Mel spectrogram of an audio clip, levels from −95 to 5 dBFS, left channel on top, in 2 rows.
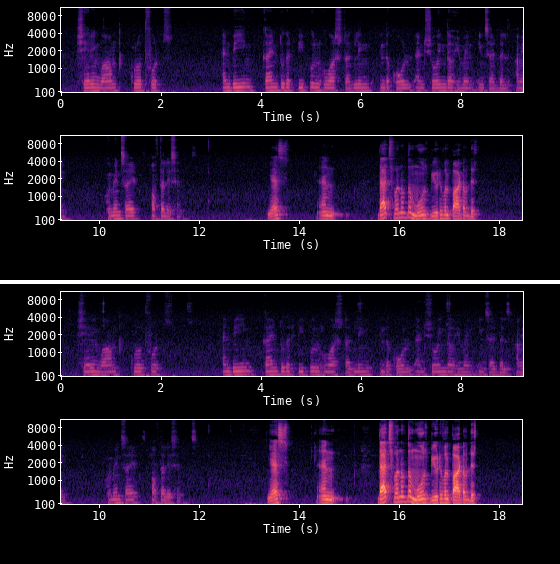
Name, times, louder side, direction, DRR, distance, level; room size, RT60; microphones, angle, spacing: voice 1, 0.3-1.1 1.4-2.2 3.2-9.4 10.1-10.8 11.0-11.7, left 3 dB, 75° left, 1.9 m, -44 dB
voice 2, 13.4-13.8 14.4-14.8 15.6-17.5, right 7 dB, 80° right, 0.5 m, -26 dB
8.2 x 5.9 x 5.9 m
head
